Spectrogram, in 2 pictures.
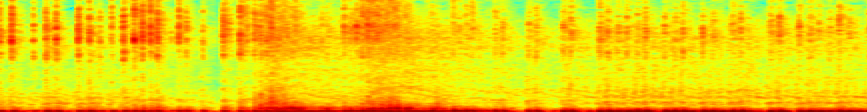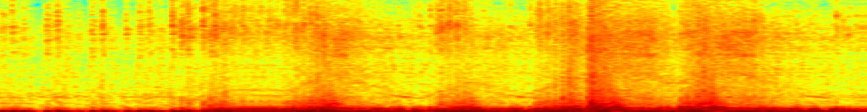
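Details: Freshly rebuilt Bonneville twin, just finished and awaiting a test run (may need rejetting): it rumbles crisply with clean throttle blips rising and falling, no knocks or misses. Normal running.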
